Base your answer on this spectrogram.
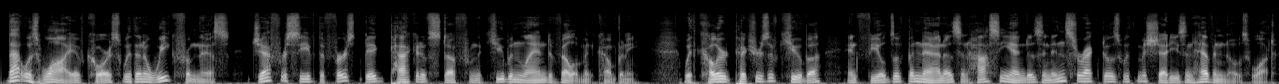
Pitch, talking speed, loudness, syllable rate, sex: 105 Hz, 200 wpm, -20 LUFS, 5.9 syllables/s, male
